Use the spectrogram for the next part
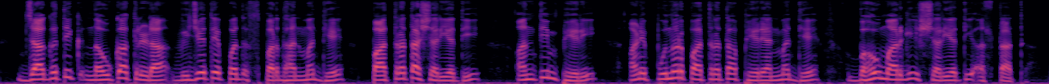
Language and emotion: Marathi, neutral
